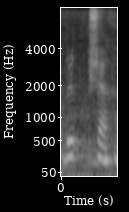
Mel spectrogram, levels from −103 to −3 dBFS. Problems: low volume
